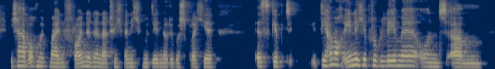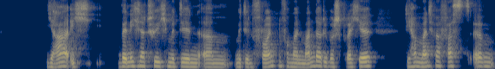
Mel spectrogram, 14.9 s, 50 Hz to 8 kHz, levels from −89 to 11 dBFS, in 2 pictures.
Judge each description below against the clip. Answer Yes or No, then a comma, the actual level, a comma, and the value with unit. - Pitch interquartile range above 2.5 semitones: Yes, average, 2.9 semitones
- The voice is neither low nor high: Yes, medium, 175 Hz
